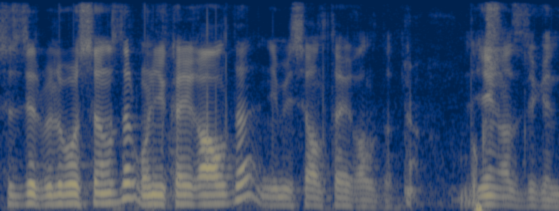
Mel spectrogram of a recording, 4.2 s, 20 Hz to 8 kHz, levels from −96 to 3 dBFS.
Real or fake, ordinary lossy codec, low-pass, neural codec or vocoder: real; none; none; none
